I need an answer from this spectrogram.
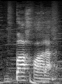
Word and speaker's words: baharat: Now here it's called baharat, but my guide pronounced it a little bit differently. Let's see if I can butcher the Arabic language. She had like a W sound. It was like baharat.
